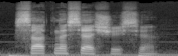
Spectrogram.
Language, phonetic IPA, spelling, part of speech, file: Russian, [sɐɐtnɐˈsʲæɕːɪjsʲə], соотносящийся, verb / adjective, Ru-соотносящийся.ogg
- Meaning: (verb) present active imperfective participle of соотноси́ться (sootnosítʹsja); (adjective) corresponding, relating, sorting with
